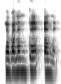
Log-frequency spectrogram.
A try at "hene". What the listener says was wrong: Il faut faire gaffe, c'est pas le H muet, on le sort hene.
